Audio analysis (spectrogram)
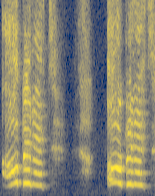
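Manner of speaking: hammed-up shriek of open it; mock yell.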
